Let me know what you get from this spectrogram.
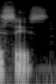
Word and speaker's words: Seuss: And so he came up with the name Dr. Seuss, which I guess he'd used somewhere else, but originally it was pronounced Seuss. Find that? – Yeah, I thought that was interesting. – And then because people kept calling it Seuss and it rhymes with Mother Goose or whatever, you know, anecdotal reason you want to use, he changed it to Seuss.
